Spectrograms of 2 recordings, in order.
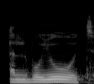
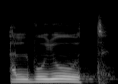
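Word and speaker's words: البيوت: houses which is pronounced al Biyout as well as al Boyout The original word is by U sound In Arabic language, nouns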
